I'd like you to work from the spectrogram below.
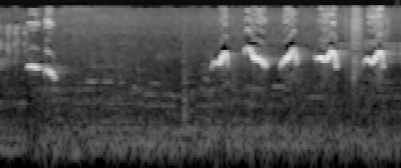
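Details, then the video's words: A white-rumped shama's gacor song: a single downslurred whistle, a pause, then five high, looping whistled notes repeated at an even pace, against a quiet low hum. "Murai batu gacor"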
